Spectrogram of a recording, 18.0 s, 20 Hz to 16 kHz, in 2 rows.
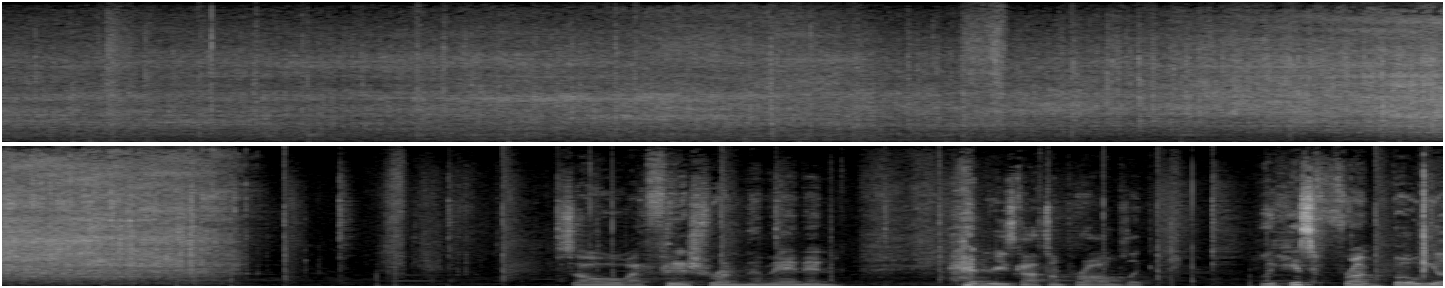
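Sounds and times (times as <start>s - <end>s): model train motors whirring: 0.0s - 10.6s, 17.7s - 18.0s
wheels ticking on rails: 0.0s - 10.6s.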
